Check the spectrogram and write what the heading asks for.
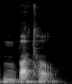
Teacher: In some RP variations, the T sound is replaced by a glottal stop, as in bottle.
